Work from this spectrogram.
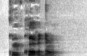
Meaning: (verb) present participle of concorder; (adjective) concordant
- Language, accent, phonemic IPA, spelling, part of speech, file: French, France, /kɔ̃.kɔʁ.dɑ̃/, concordant, verb / adjective, LL-Q150 (fra)-concordant.wav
